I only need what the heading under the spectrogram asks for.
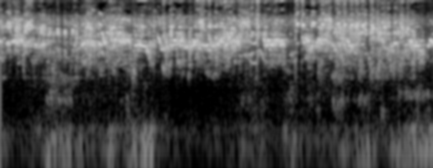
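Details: Continuous high, scratchy warbling chatter from a breeding pair of budgies, steady and loud throughout, with faint low rustles.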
